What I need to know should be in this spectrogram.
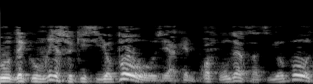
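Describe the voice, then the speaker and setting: Pitch swings very widely in this man's somewhat breathy voice. His pace is moderate. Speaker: priest giving religious instruction. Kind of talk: lecture. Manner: halting.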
